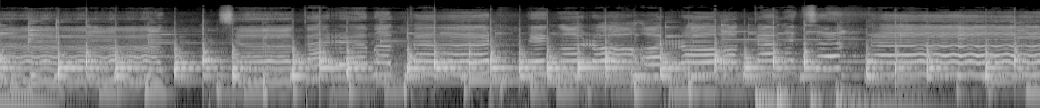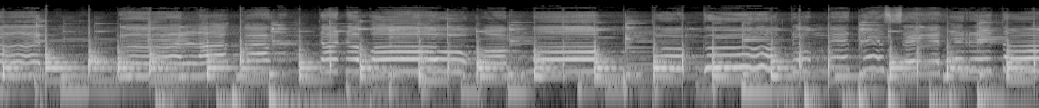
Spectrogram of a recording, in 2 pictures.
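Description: Live jaranan ensemble music: kendang barrel drums beat a busy, driving rhythm under a wavering, vibrato-laden melody line, with deep low booms a few times.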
